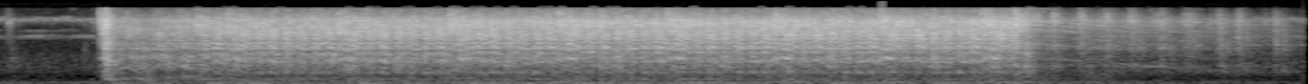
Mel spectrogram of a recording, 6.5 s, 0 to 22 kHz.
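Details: 1984 Chevrolet Camaro Z28: steady cranking for about four and a half seconds without firing, despite getting gas and spark; owner suspects ignition timing or spark plugs and plans to retime the distributor.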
